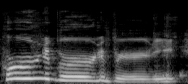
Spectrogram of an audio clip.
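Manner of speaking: high, loud Swedish gibberish; hammed-up Swedish singsong nonsense; mock Swedish. Playing a Swedish reindeer bit, loud mock-Swedish gibberish. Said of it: "Was that the Swedish, uh, uh, reindeer?".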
